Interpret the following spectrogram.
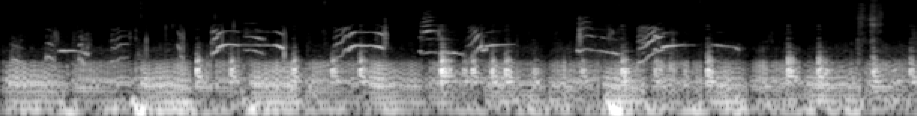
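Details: Morning kittens waking their owner purr in a continuous low throb while a string of short, bright, arching mews repeats every second or so over the purring.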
